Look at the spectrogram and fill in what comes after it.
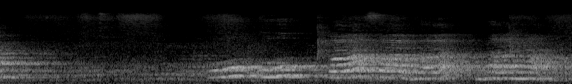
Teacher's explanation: इसका उच्चारण स्थान है ओष्ठ। ओष्ठ बोलते हैं होठों को।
